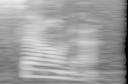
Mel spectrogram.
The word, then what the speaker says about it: sauna: One is I'm my heritage my heritage is Finnish and it's actually pronounced SA just in case there's any Finlanders out there.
